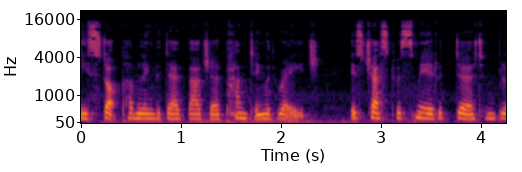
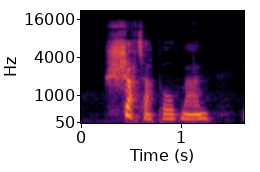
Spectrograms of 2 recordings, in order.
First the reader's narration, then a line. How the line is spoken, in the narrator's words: he snarled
